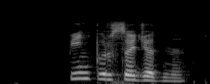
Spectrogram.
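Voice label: "пинь пыр сӧдзӧдны", Komi, female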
